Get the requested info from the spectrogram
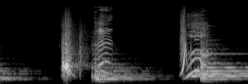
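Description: Cartoon sound effects: a sharp pop about half a second in, followed by a short wavering pitched tone, then near the end a quick upward glide that settles into a held tone.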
